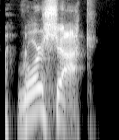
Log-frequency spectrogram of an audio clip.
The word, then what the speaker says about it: Rorschach: How do you say that word? – Rorschach.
